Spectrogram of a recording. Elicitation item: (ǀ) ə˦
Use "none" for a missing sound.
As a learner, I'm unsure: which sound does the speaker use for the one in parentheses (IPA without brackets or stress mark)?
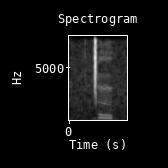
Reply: ǀ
